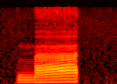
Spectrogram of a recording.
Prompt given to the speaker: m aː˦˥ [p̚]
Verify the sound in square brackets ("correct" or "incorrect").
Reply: incorrect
